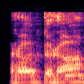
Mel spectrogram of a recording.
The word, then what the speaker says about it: Rama: People say Hare Ramo, Hare Ramo. It's actually Ram according to Sanskrit pronunciation, but the Bengali dialect has changed it, and that has become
